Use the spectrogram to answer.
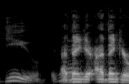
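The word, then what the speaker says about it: Giyu: Right as that Gio? shit happens, Gio, man, My boy Gio. or Gio. Is it Gio or Gio? I think it's Gio.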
